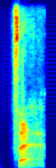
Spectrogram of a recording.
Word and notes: fare: British English

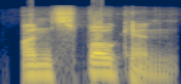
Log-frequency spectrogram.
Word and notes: unspoken: American English

